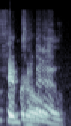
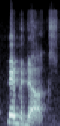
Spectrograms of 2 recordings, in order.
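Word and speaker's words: Thibodaux: I'm Boudreaux Boudreaux from from Thibodeau. Thibodeau. Now see, if you're not from here and you say it, you can also pronounce it as Thibodeaux. We know what you're talking about.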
